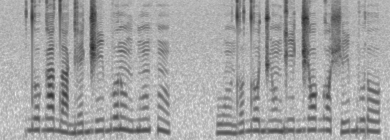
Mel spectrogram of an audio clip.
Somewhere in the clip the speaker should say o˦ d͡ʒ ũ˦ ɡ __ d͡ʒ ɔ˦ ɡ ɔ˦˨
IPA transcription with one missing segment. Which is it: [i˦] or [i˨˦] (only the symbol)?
i˦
